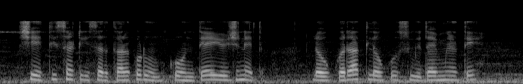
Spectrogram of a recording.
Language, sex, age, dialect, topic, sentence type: Marathi, female, 36-40, Standard Marathi, agriculture, question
